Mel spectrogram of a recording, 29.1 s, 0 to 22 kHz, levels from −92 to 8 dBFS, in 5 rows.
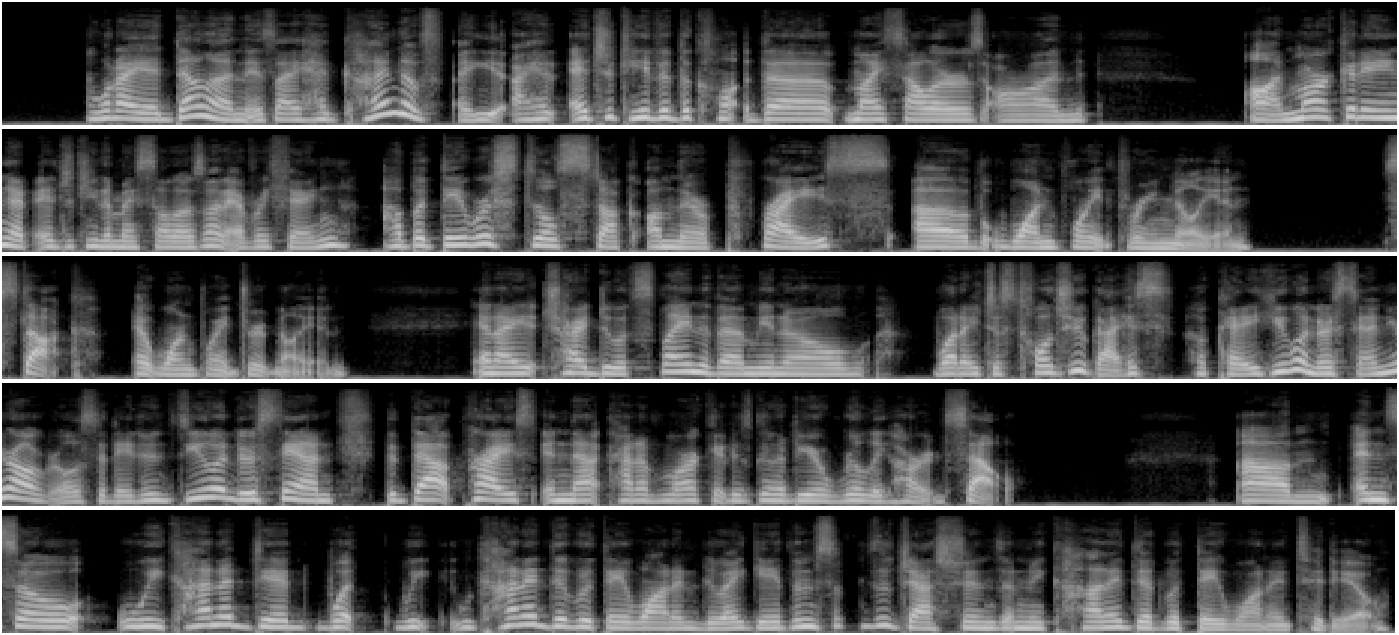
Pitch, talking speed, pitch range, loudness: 195 Hz, 235 wpm, 180-225 Hz, -20 LUFS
